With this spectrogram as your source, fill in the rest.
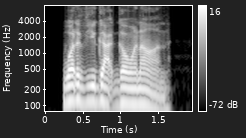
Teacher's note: what and have are going to be pushed together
